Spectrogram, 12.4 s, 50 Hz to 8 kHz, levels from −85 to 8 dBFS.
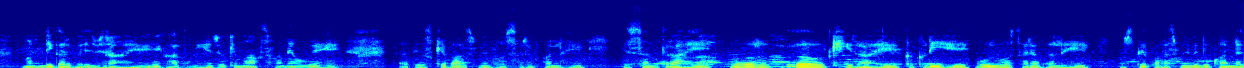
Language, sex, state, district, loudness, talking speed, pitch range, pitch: Hindi, male, Jharkhand, Jamtara, -32 LUFS, 165 wpm, 115-120 Hz, 120 Hz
